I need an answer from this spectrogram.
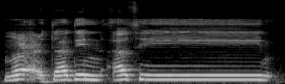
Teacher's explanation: دو زیر کی تنوین کا حمزہ میں اظہار حلقی ہوگا، یعنی بغیر غنہ اور اخفا کے جلد پڑھیں گے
